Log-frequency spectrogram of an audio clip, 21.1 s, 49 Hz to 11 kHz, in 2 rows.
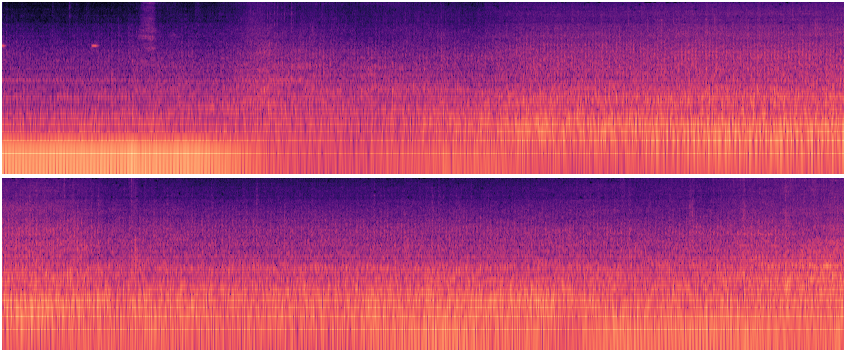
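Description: Kubota KL345 tractor running with power take-off engaged in third gear, a steady low diesel drone with rumbling mechanical texture, close and continuous throughout, easing slightly after the first few seconds.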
